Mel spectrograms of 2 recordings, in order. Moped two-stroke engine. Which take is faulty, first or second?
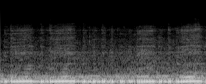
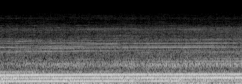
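first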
